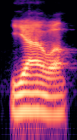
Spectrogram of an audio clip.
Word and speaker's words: Yahweh: God's name is pronounceable. It is Yahweh. There is no B sound in the original Hebrew language.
